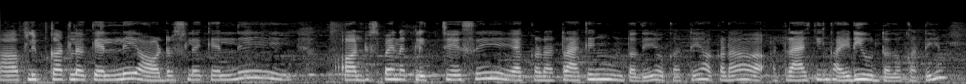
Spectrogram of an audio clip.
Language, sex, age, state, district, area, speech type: Telugu, female, 18-30, Telangana, Nalgonda, urban, spontaneous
